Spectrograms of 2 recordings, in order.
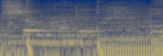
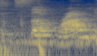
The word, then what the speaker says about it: Saronda: I have a cousin named Sharonda, and I know a young lady that went to school with named Sharonda, and that is not me, guys. No, she is Saronda.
